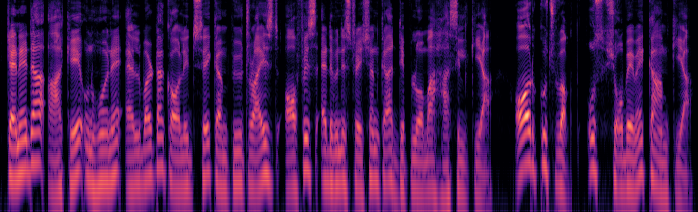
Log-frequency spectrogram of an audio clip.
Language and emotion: Urdu, neutral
